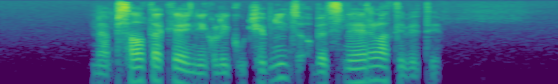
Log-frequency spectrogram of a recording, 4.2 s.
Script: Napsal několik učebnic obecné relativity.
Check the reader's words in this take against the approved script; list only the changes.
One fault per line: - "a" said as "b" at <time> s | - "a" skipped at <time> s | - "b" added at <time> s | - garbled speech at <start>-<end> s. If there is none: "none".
- "také" added at 1.1 s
